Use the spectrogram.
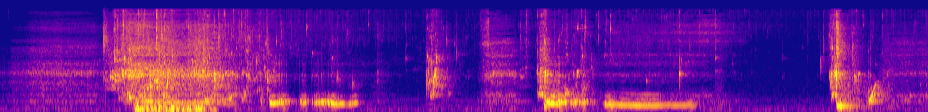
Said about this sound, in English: Just enjoying this warm water all over me.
